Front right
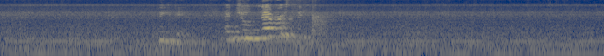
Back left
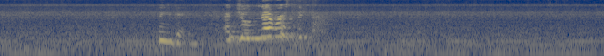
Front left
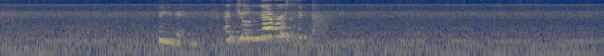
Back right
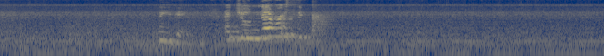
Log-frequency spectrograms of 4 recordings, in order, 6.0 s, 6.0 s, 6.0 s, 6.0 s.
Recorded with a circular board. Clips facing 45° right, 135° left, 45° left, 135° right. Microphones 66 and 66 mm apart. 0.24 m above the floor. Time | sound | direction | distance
1.6 | a shout | 145° left | 1.3 m
3.1 | a clap | 65° right | 3.5 m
